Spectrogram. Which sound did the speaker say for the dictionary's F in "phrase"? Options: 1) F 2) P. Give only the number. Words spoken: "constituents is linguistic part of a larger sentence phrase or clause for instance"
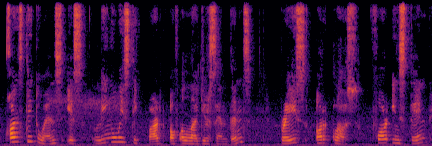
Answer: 2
